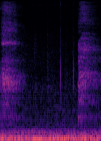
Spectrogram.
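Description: Two short breathy exhalations from a man, one at the start and one near the end, over the steady low rumble of a moving car heard from inside the cabin.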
